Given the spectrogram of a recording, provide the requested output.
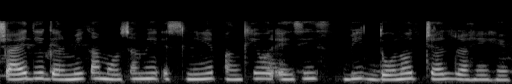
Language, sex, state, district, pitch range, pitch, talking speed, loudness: Hindi, female, Uttar Pradesh, Etah, 230-265 Hz, 245 Hz, 175 wpm, -26 LUFS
